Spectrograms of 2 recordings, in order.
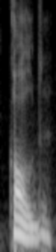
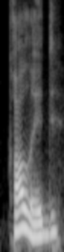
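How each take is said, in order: First: The -ed ending adds no extra syllable. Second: The -ed ending is said as an extra syllable. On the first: The speaker calls it right. "é called" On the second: The speaker calls it wrong. "Perceba que não é called"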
